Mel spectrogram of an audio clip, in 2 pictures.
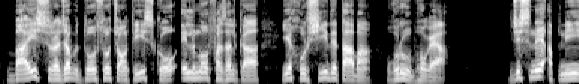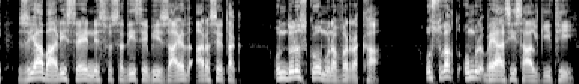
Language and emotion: Urdu, neutral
